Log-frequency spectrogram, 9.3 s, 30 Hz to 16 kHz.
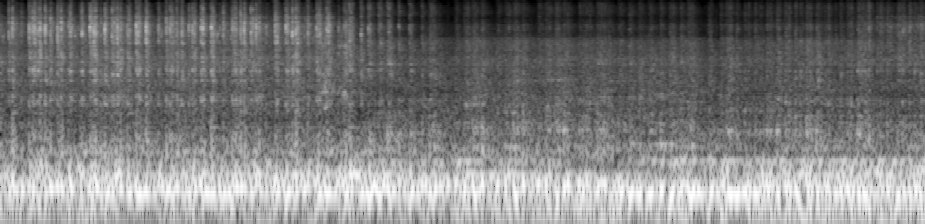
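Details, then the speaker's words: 5.3 LS-swapped S15 minitruck, first start after installing a Summit Pro LS 8704 race camshaft with double valve springs: deep, loud, loping idle with a choppy uneven beat and a little clunk, but it sounds good; choppy performance cam idle. "a little bit of clunk but still pretty good so pretty choppy and personal sounds good"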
